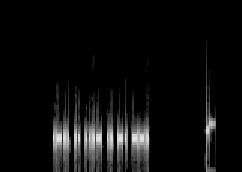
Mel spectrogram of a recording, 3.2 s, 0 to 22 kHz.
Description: Morse code, heard as a keyed tone, about 52 wpm, 700 Hz. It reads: LIVING
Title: Sets of 4 Words - New Word Drill - 50wpm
